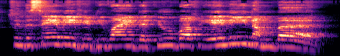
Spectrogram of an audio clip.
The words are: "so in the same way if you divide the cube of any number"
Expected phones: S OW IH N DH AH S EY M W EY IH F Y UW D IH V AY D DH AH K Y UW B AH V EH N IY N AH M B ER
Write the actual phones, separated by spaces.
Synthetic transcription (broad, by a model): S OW IH N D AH S EY M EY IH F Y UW D IH V AY D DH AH K Y UW B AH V EH N IY N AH M B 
